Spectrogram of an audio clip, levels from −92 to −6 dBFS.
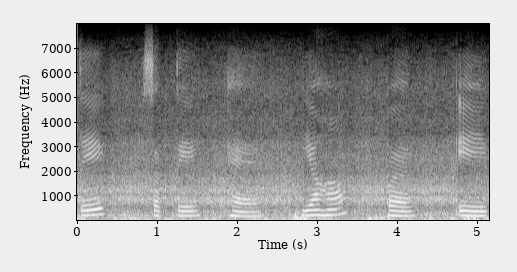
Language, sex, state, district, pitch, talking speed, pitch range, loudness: Hindi, female, Chandigarh, Chandigarh, 195 Hz, 70 wpm, 185-210 Hz, -14 LUFS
